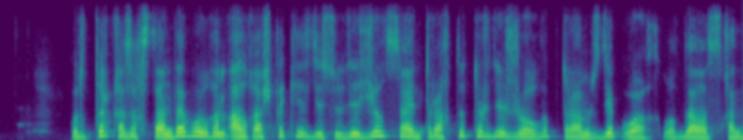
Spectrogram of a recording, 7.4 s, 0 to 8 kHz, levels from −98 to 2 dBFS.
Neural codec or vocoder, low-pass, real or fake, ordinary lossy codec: autoencoder, 48 kHz, 32 numbers a frame, DAC-VAE, trained on Japanese speech; 7.2 kHz; fake; Opus, 32 kbps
